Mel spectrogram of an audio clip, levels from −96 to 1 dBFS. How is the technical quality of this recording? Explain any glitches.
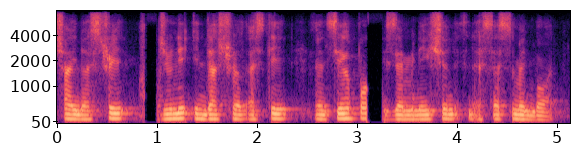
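The quality is fairly rough. It's a wideband mobile call that's clearly struggling, with two short dropouts on top.

The AMR wideband (HD Voice) codec damage runs the whole way through. The voice has that raspy, grainy edge you get when AMR-WB runs near the bottom of its range, which fits the 8.85 kbit/s mode. At that rate the model of the vocal tract and its pulse excitation is coded so coarsely that detail smears into roughness. The top band, roughly 6.4 to 7 kHz, is just shaped noise rather than real speech content.

There are lost AMR speech frames at 0.87 to 1.02 s and again at 3.10 to 3.28 s. The gaps cover 120 ms and 160 ms, which points to runs of about six and eight frames that failed their checks. The decoder papered over them by repeating the last good pitch and vocal tract settings while turning the level down. 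So each gap comes across as a quick drop to near silence, and the speech returns a bit weak and rough.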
